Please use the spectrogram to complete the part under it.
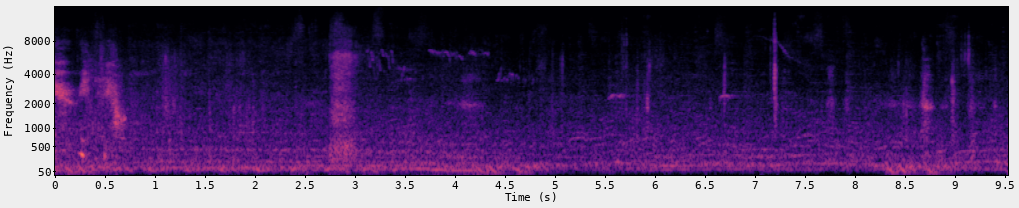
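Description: A young girl sobs and sniffles close by.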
